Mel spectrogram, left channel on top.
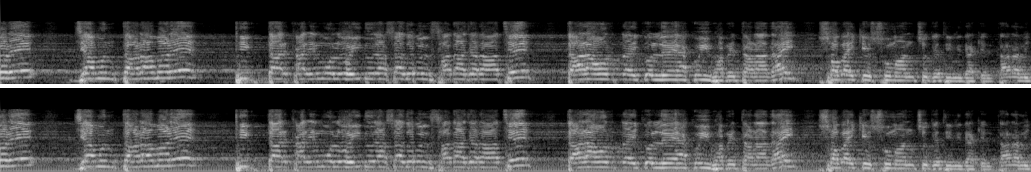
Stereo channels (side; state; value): right; noise; hum, 15 dB below the sound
